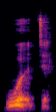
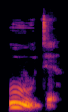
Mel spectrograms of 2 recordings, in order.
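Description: First: Wood with a short lax u. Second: Wood with a long tense oo. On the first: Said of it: "短音". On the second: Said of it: "长音". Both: Shown as a demonstration. Teacher contrasting long and short vowels.

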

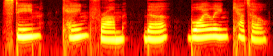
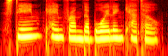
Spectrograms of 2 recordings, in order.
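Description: First: Slow, word by word with clear gaps; slow, careful model reading; slow read-through. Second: Said in the usual way. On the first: Shown as a demonstration. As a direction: read it slowly for learners, each word separate. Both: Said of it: "我们慢慢来读".

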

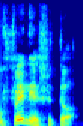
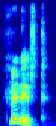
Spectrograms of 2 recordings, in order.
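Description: First: "finished" with an extra "tuh" at the end; added final vowel. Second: "finished" ending in a light t, no vowel; clean final t. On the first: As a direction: wrongly sound a full vowel after the t of "finished". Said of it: "不读finished啊". ("finished"词尾多读出一个"特"音) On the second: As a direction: close "finished" on "sht" without an added syllable. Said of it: "读finished啊". ("finished"词尾轻收t，不加元音) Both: Shown as a demonstration.

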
